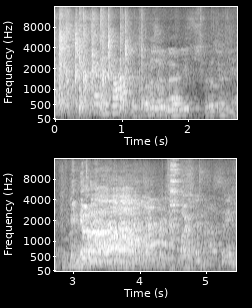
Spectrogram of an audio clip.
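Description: An elderly man laughs nearby.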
